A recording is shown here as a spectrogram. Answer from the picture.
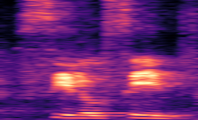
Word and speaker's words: psilocin: And also we can write one more medicine, this is called psilocin. Here P is silent letter, psilocin.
